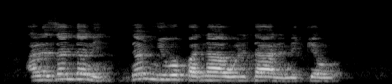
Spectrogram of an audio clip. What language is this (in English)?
Dagbani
